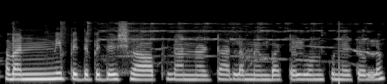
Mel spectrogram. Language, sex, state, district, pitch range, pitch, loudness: Telugu, female, Telangana, Karimnagar, 220-240 Hz, 230 Hz, -16 LUFS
